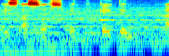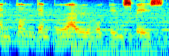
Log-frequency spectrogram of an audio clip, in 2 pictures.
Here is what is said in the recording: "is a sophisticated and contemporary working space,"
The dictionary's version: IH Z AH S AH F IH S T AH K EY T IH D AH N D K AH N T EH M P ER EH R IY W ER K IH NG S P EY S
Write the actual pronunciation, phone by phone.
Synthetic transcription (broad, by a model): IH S AH S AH P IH T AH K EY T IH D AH N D K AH N T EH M P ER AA R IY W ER K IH NG S P EY S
